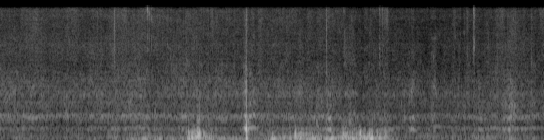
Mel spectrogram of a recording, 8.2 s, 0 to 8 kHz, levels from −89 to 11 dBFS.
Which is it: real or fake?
fake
